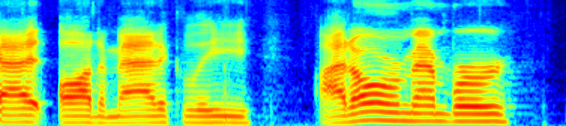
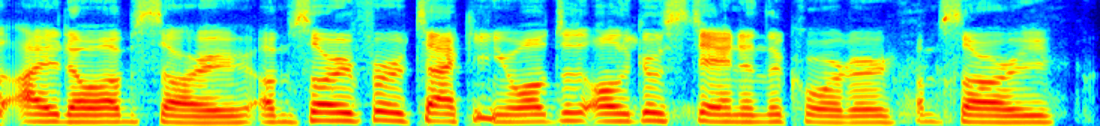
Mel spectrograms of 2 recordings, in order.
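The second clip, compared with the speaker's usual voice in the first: put-on apologetic crowd voice. Voicing a game mob that went into timeout: voicing the mob apologizing. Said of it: "He says".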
